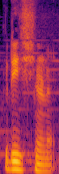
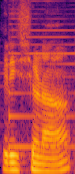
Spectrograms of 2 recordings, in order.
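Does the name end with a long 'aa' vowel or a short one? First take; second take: short; long. First: The name ends without a long 'aa' vowel. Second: The name ends with a long 'aa' vowel. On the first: It names the supreme Lord. The speaker calls it right. "भगवान श्री कृष्ण का नाम कृष्ण है।" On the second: It names Bhudevi or Draupadi. The speaker calls it wrong. "कृष्णा उच्चारण गलत है।"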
